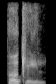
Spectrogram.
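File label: "percale", Indian English; Dictionary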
